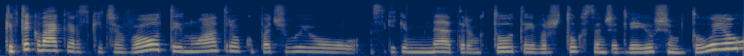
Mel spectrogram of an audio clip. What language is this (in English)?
Lithuanian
